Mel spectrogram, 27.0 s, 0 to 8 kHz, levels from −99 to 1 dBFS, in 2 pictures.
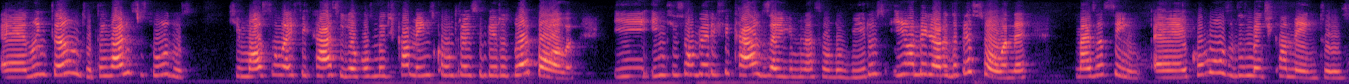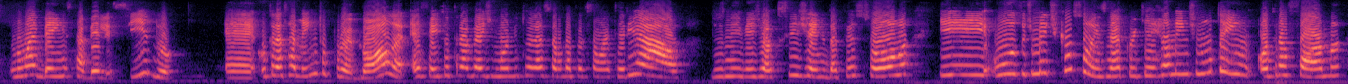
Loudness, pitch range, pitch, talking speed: -29 LUFS, 280-345 Hz, 310 Hz, 170 wpm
